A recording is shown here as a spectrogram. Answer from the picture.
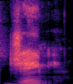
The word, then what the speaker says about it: Jaime: So it's not pronounced like the Jaime Spanish is spelled. It's Jamie. Cardell is at Colorado.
